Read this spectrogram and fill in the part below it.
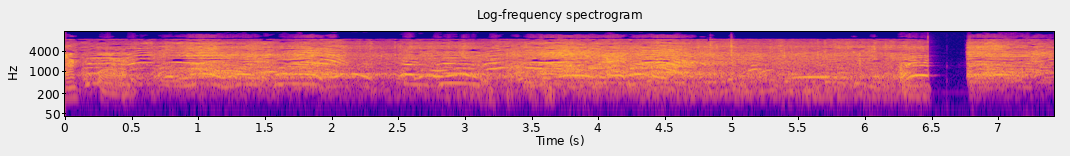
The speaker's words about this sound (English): All of them chanting Allah Akbar. This is, I, it's this, they're yelling Allah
